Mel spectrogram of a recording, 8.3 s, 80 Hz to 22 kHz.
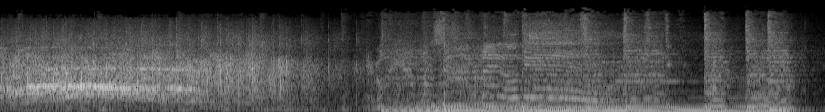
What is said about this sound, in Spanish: Hoy es martes 19 de febrero, son apenas las 8:30 de la mañana y Despierta UMH vuelve hoy a Álama de Murcia, al Instituto Valle de Leiva. Que se escuche fuerte otra vez esos aplausos, chicos.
